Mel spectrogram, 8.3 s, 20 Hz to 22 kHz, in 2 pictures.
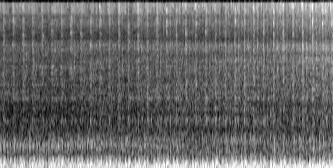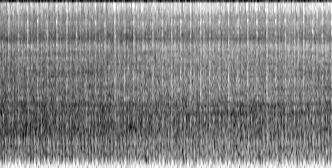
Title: Ticking noise..it only does it when its hot.. after install of 110 kit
